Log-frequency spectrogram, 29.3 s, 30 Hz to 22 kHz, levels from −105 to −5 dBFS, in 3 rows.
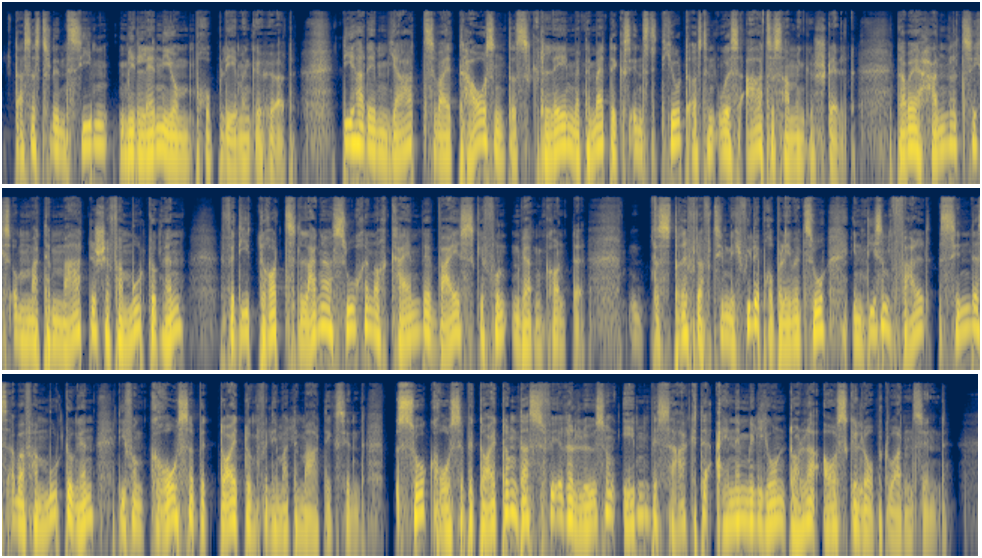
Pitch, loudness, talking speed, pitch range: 100 Hz, -19 LUFS, 155 wpm, 90-120 Hz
